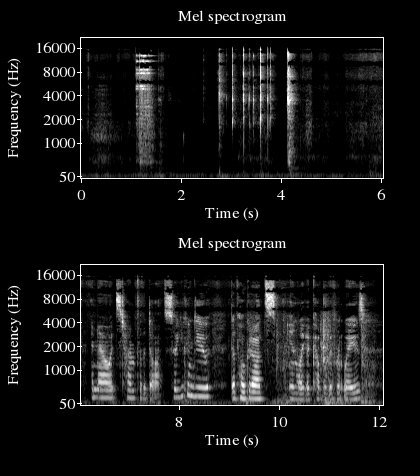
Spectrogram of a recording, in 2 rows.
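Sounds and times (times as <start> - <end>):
crochet hook and scissors clicking: 2.7 - 4.3.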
